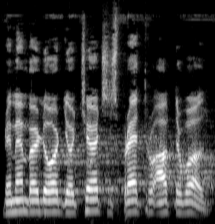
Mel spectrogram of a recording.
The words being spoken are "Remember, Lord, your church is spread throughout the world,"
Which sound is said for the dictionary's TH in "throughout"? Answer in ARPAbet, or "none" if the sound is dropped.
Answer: T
